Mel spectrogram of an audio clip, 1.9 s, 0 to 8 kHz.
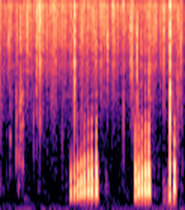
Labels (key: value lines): label: biophony, damselfish
recorder: SoundTrap 600 or HydroMoth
